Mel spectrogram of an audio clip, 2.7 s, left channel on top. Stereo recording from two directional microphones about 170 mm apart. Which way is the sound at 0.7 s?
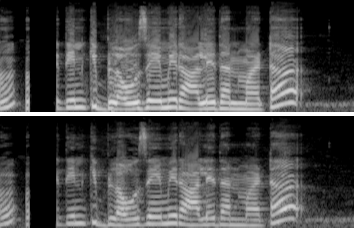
30° left (ahead or behind).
